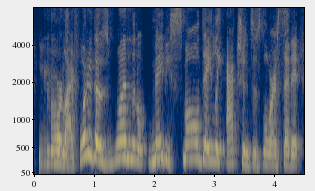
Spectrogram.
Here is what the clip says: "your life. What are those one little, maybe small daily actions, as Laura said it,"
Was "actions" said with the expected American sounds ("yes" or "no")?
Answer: yes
